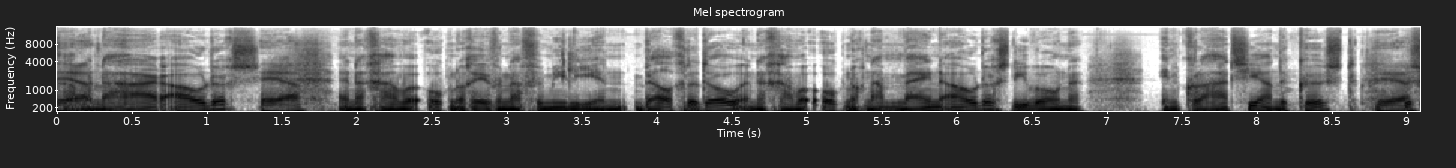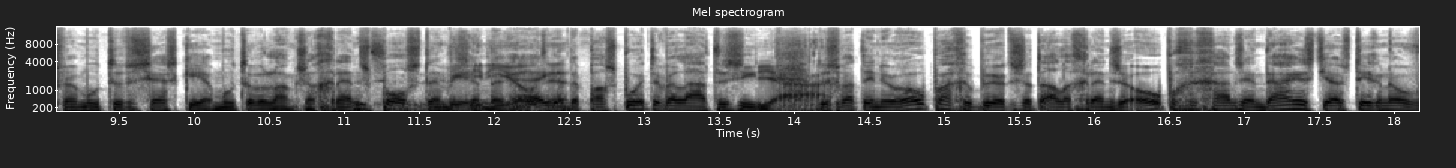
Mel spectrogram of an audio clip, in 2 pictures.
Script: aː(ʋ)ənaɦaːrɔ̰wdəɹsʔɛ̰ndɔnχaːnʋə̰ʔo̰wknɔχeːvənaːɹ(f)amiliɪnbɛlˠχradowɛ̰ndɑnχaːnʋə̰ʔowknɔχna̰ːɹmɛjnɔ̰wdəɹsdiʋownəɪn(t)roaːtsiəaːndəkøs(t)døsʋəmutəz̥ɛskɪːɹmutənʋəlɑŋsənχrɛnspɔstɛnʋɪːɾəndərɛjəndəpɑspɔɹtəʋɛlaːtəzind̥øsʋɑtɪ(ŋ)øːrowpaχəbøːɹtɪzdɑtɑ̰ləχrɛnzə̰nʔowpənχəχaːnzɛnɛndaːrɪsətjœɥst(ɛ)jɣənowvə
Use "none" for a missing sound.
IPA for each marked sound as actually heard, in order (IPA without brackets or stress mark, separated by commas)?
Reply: ʋ, f, k, t, n, e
